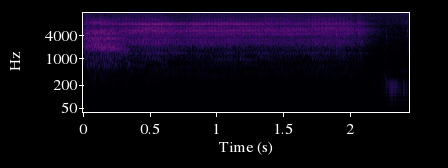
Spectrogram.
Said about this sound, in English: Okay, so a door just blew open. See, I'm in this this new room and it had this uh, the wind blew and the door just opened. I didn't even know what that was. So if you heard creaky door in the background, that's what it was.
